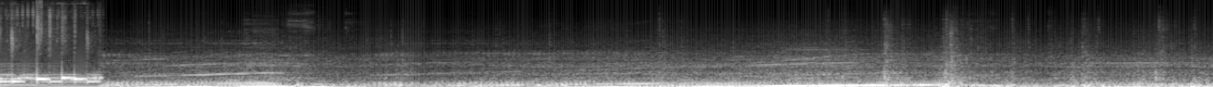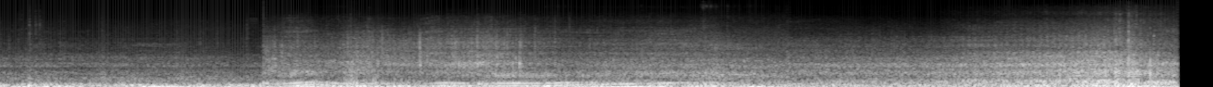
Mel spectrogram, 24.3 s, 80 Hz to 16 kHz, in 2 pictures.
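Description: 1985 Renault Fuego Turbo's turbocharged four-cylinder engine heard from inside the cabin while driving, with steady road noise. The engine note rises as it pulls through a gear about eight seconds in. The sound cuts off abruptly near the end.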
